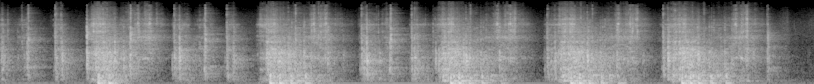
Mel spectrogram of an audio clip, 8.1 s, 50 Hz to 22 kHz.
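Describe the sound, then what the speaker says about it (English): Repeated pull-start attempts on a Suzuki LT80 quad engine: five or six bursts of rough mechanical rattling and brief coughing turnover, each a second or so long, separated by short pauses, close and fairly loud, without the engine catching. "let's try to do a test run with just the pull start"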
